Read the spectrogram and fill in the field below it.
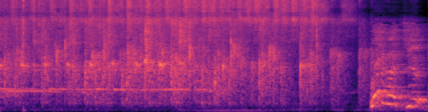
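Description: A church congregation bursts into brief clapping and cheering as a preacher speaks over the crowd, the applause swelling near the end before a loud voice cuts in.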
